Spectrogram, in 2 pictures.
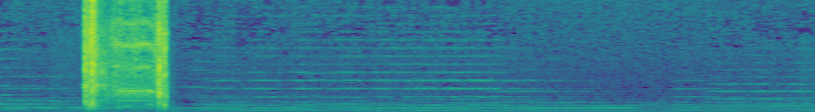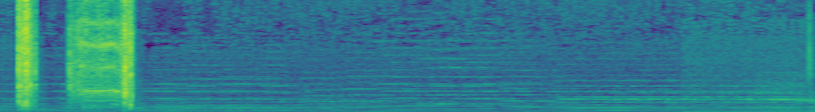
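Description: A single-lens reflex camera fires its shutter twice, each a crisp paired click of mirror and curtain separated by a brief pause, close and distinct over quiet room tone.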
